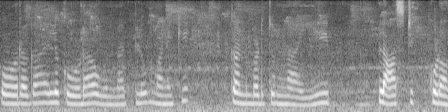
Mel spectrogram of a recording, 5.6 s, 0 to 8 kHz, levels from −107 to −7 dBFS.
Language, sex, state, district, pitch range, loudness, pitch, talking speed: Telugu, female, Andhra Pradesh, Anantapur, 225-260 Hz, -20 LUFS, 235 Hz, 85 wpm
